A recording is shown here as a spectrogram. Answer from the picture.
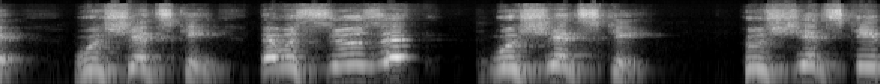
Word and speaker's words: Wojcicki: Wojcicki.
